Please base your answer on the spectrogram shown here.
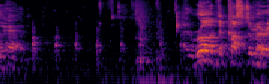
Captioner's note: footsteps pattering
